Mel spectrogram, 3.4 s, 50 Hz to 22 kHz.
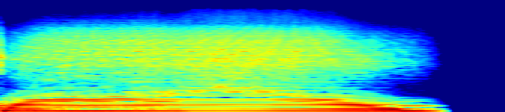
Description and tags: ThickLocustWTBassF0160bpm
Thick Locust WT Bass F0 - Serum wavetable bass with wavetable sync and quantize modulation, some noise mixed in and multi band compression ... maybe a little saturation at the end. This one just puts its foot down and screams at you.
**There is also a Bass/Lead counterpart for this sound found in this pack. In most cases the only difference is that the fundamental frequency is one octave up or down.**
140bpm, 160bpm, 170bpm, Bass, Synth, Wavetable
